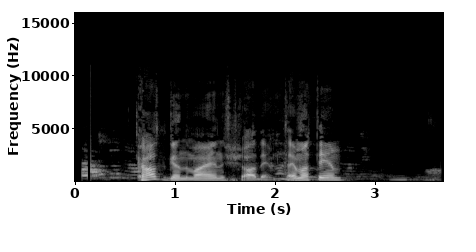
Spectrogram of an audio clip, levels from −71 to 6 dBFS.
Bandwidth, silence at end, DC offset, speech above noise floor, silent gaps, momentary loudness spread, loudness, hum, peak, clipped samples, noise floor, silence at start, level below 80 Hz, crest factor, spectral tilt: 10.5 kHz; 0 s; under 0.1%; 26 dB; none; 10 LU; -22 LUFS; none; 0 dBFS; under 0.1%; -47 dBFS; 0.05 s; -64 dBFS; 22 dB; -5.5 dB/octave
